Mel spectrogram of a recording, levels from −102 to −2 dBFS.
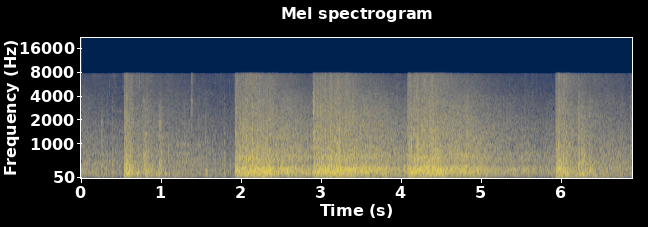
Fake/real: real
